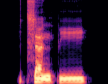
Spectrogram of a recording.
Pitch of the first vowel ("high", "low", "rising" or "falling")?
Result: falling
